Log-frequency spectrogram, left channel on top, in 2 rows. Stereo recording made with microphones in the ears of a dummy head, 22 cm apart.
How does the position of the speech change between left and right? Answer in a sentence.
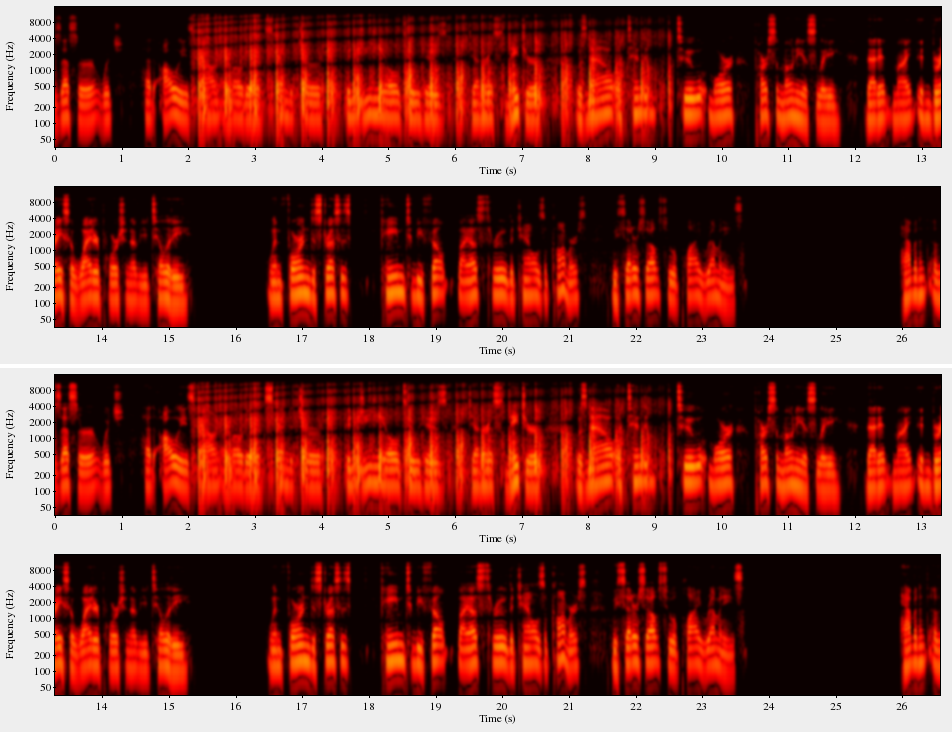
In this clip you hear the speech go left and come back.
